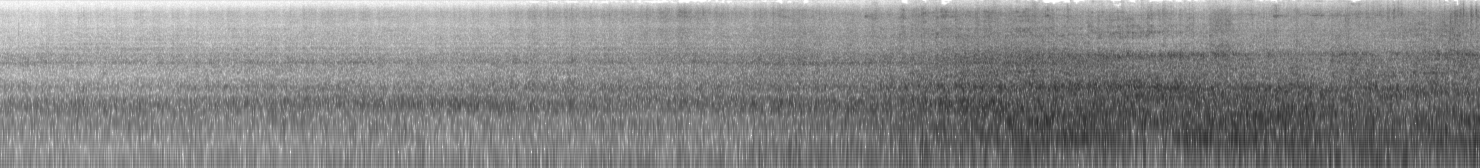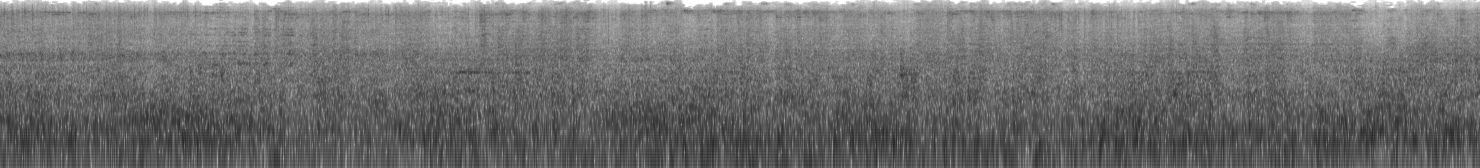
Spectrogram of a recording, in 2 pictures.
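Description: Freight train rolling past close by, loud and steady after building up over the first ten seconds as it approaches. Its loaded flat wagons clatter rapidly over the rail joints, with squealing from the wheels.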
